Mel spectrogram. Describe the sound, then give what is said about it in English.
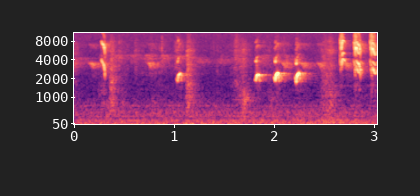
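Rapid, high-pitched begging calls from nestling birds, a series of short squeaky chirps coming in quick bursts, clear with no talking. “And that's 3, 3. Baby begging.”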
